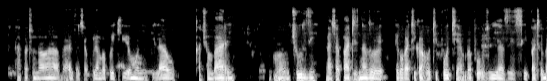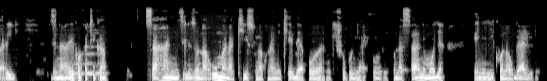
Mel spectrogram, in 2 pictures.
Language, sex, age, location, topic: Swahili, male, 25-35, Mombasa, agriculture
